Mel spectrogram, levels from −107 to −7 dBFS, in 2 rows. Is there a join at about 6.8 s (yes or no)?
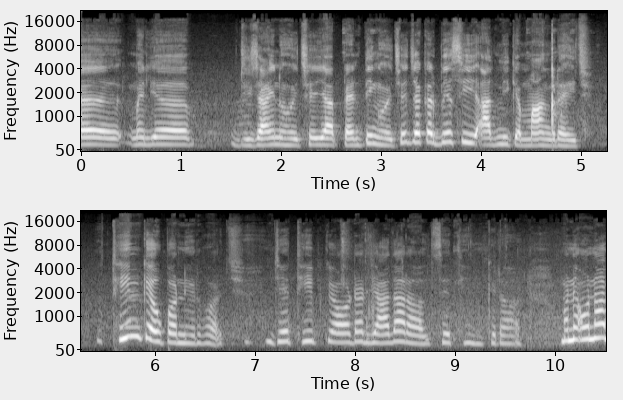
no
